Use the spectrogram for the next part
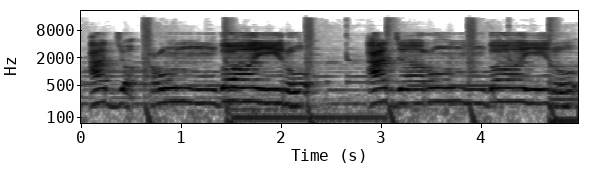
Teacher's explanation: Nun mati atau tanwin dibaca jelas dan pendek tanpa mendengung. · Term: izhar halki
